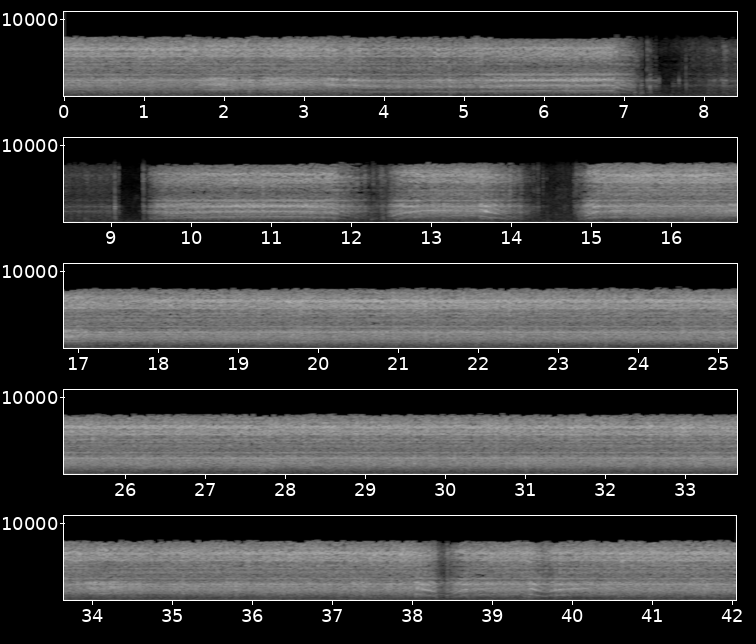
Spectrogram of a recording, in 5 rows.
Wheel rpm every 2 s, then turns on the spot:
230, 220, 170, 100, 30, 120, 110, 90, 230, 230, 230, 230, 230, 230, 230, 240, 230, 230, 230, 170, 210.
none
